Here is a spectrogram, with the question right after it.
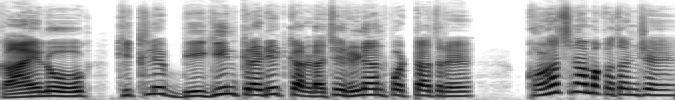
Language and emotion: Goan Konkani, surprised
